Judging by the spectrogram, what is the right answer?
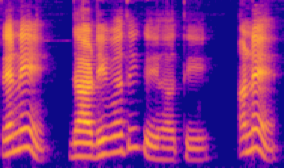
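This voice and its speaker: A woman narrating a dramatic family story in a slow, expressive storytelling manner. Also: medium pitch.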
